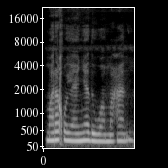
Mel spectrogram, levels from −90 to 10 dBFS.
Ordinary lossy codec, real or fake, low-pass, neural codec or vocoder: none; real; none; none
